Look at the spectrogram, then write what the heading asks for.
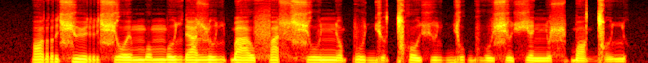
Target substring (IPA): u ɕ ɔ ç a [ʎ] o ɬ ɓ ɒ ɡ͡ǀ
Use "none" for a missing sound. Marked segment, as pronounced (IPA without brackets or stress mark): ɲ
